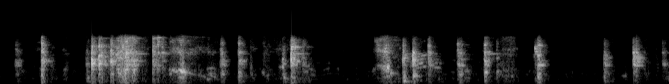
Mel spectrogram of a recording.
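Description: Steel tyre lever clinking, knocking and scraping against a tractor's steel wheel rim as the tyre is levered off the rim. The knocks come irregularly, with a dense clatter about a second in.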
